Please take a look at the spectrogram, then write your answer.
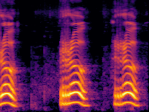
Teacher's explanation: जब हम र का उच्चारण करते हैं हमारे मुख में कंपन सी उत्पन्न हो रही है ना, इसीलिए जो र है वो लुंठित व्यंजन, कंपन जात या प्रकंपन व्यंजन होता है।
